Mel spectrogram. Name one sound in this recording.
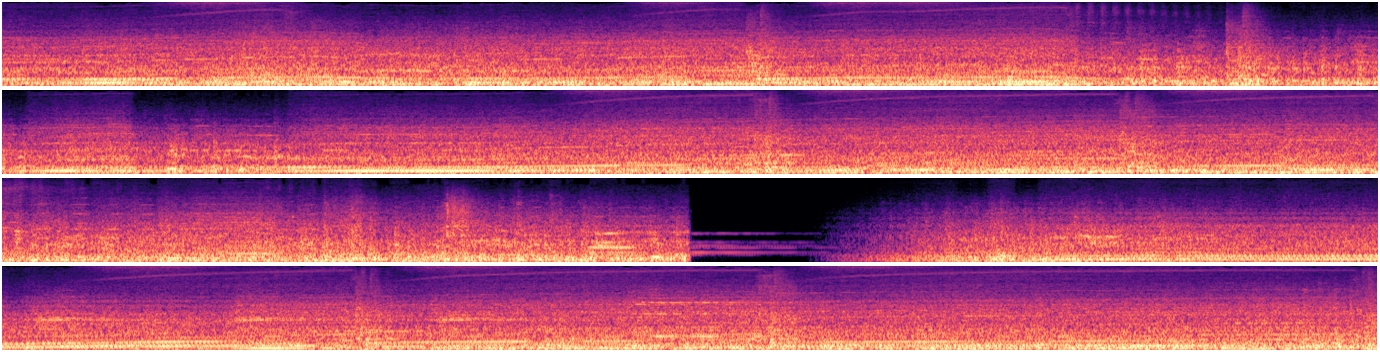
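A racing car engine roars loudly, revving up and down as it shifts through gears.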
